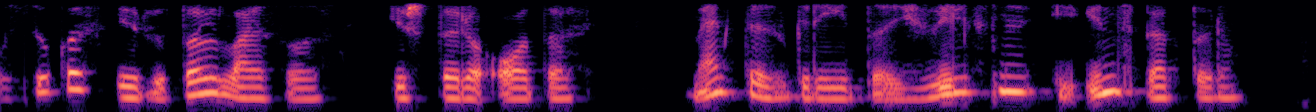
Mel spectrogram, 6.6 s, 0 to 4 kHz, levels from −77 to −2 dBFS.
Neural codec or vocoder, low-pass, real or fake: none; 3.6 kHz; real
